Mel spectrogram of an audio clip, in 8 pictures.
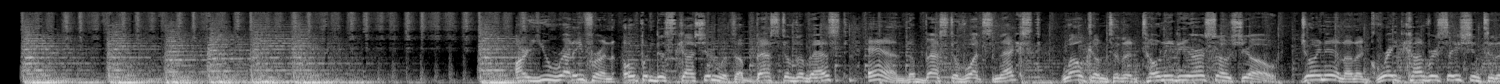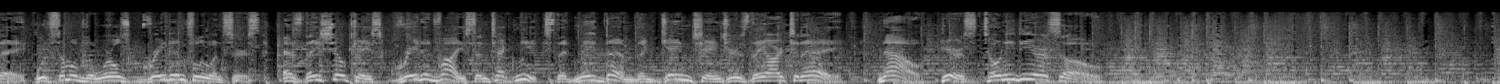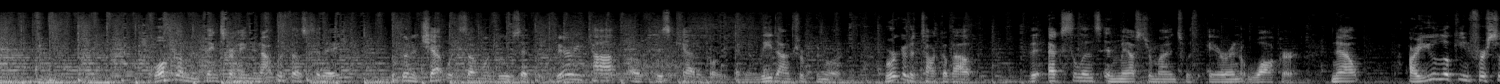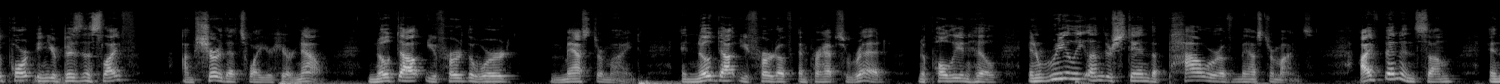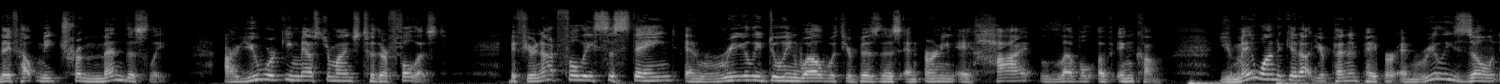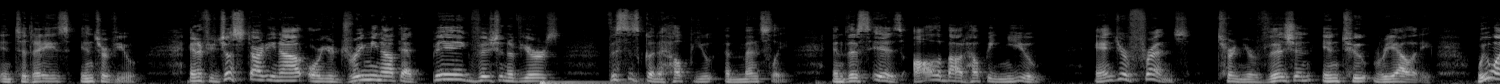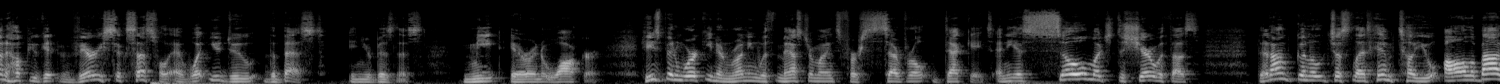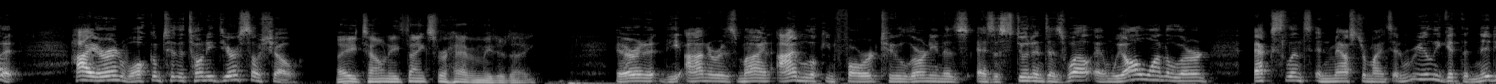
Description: I interview some of the most successful people in the world, whom I call Elite Entrepreneurs.
Talk Show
